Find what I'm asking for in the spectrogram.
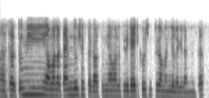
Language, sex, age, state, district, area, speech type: Marathi, male, 18-30, Maharashtra, Yavatmal, rural, conversation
